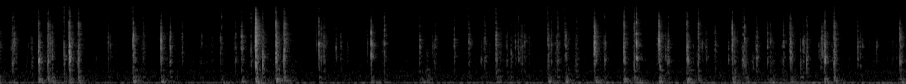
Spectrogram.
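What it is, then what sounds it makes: Plastic computer keyboard being typed on. Fingertips of both hands rapidly press the keys of a full-size black plastic computer keyboard resting on a dark desk. The result is a steady run of quick, crisp, bright typing taps with almost no low end, each click dying away almost instantly, with a few louder strikes standing out among the softer ones.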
